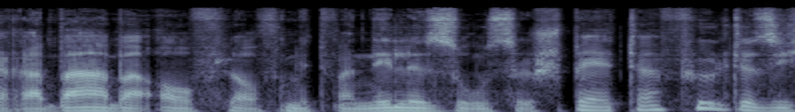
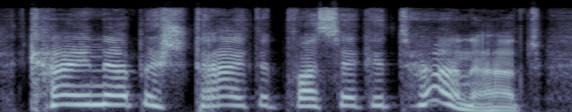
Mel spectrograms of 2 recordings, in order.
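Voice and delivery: viel höher und lauter; erhobene Stimme; 5 dB louder than usual. A narrator's reading. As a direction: die Stimme zornig heben. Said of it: "mit erhobener Stimme". (Mutter hebt die Stimme gegen Sirius, laut)

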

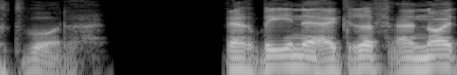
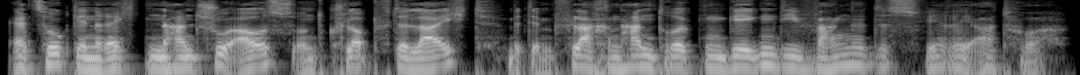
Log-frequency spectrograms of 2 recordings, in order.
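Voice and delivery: ordinary delivery, nothing marked

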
